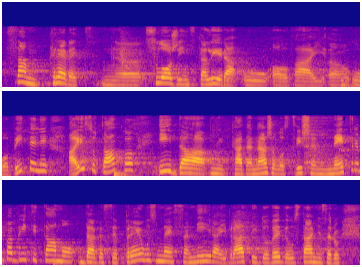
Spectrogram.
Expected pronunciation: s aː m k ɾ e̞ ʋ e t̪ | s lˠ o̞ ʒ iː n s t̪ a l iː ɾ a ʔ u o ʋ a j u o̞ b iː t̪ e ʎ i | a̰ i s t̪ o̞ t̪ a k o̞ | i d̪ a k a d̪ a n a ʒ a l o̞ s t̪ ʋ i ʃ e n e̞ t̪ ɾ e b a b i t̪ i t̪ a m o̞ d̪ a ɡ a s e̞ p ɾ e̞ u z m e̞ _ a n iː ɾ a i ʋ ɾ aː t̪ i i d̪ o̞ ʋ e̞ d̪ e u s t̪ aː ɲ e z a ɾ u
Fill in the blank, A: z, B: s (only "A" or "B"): B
